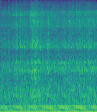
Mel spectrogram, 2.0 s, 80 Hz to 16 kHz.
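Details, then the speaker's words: Kawasaki ZR7S four-cylinder, stock, started on choke after sitting unused; loud fast metallic clatter at idle from mid-cylinder, growing as revs drop and fading as revs rise; owner suspects cam chain, not plugs, since all four cylinders are hot. "なんせね、この壊れてしまいそうなこのイオン、ほら、回転が落ちれば落ちるほどでかくなるんですよ。"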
